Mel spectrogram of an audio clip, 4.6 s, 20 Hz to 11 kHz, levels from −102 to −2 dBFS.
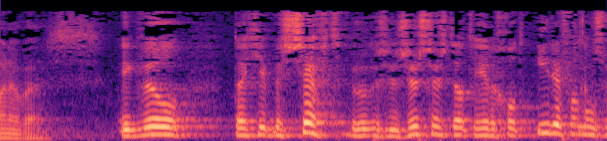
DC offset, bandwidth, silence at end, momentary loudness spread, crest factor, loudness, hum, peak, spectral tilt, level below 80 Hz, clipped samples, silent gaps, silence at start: under 0.1%; 8.8 kHz; 0 s; 15 LU; 18 dB; -23 LUFS; none; -6 dBFS; -5 dB/octave; -58 dBFS; under 0.1%; none; 0 s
